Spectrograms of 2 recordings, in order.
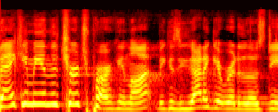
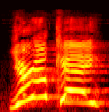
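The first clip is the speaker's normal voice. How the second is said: mock breezy parent; 11 semitones higher than usual. Parents' non-apology.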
